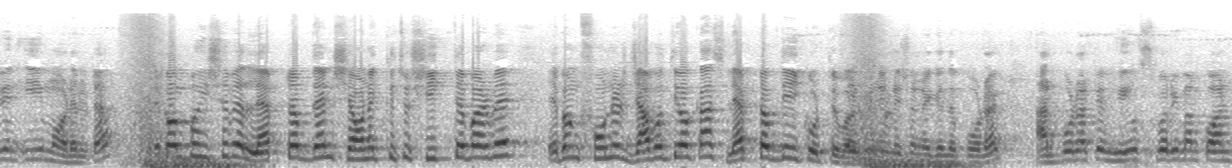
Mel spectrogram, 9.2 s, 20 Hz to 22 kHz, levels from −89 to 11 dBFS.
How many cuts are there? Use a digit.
2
